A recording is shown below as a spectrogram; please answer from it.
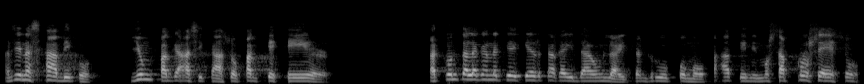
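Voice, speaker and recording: A network marketing team leader giving an animated, emphatic motivational training talk, full of rhetorical questions and laughing while teasing the team. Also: mid-range voice, dull audio.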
